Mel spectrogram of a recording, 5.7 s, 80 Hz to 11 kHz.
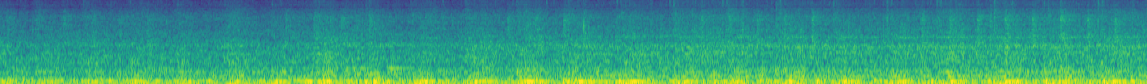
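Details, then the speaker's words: Circa 1932 Bennett Model 450 twin gas pump, barn find idle over 40 years: steady motor hum with quick uneven slapping three to four per second from shredded drive belts flapping; otherwise runs. "The belts are kind of shredding, as you can see. But she's a runner."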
